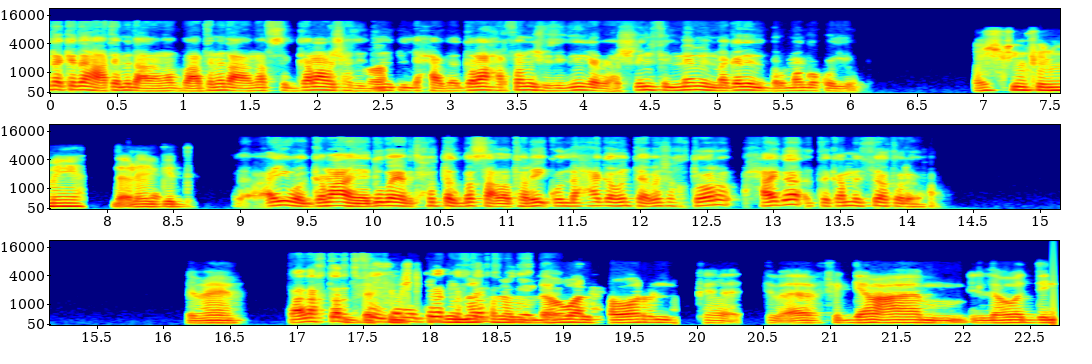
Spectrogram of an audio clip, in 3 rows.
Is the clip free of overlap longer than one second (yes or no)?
no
